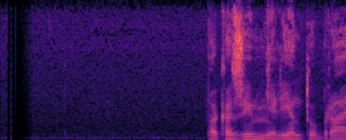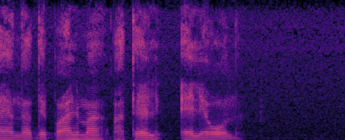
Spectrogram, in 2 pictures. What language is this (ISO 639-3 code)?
rus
